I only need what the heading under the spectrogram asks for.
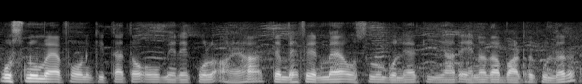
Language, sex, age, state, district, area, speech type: Punjabi, male, 30-45, Punjab, Gurdaspur, rural, spontaneous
